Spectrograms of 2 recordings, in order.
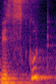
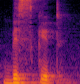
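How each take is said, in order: First: The second syllable is said as 'kut'. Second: The second syllable is said as 'kit'. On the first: The speaker calls it wrong. "ভুলটা হচ্ছে বিস্কুট" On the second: The speaker calls it right. "সঠিকটা হচ্ছে বিস্কিট"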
